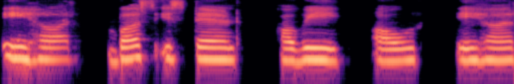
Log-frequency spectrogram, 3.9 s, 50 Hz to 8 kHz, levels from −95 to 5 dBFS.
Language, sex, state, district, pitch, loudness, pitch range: Surgujia, female, Chhattisgarh, Sarguja, 220 Hz, -15 LUFS, 215-230 Hz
